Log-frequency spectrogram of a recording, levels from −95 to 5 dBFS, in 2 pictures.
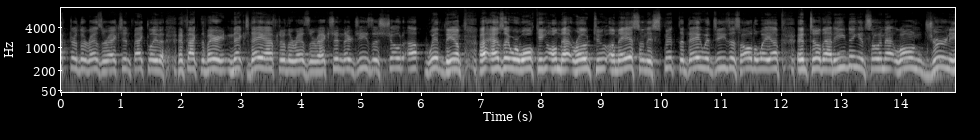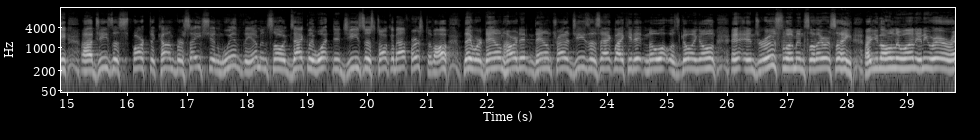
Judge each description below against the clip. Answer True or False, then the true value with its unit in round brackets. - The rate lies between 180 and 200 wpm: True (195 wpm)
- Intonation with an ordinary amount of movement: False (1.8 semitones)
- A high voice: True (225 Hz)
